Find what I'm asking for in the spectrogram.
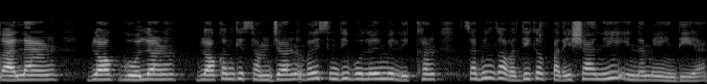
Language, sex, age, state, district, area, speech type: Sindhi, female, 18-30, Rajasthan, Ajmer, urban, spontaneous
